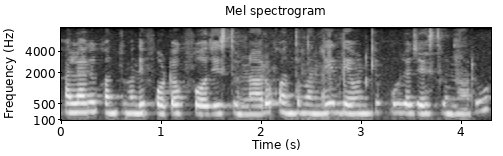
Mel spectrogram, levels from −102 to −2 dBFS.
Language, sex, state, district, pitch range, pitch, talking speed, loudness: Telugu, female, Andhra Pradesh, Sri Satya Sai, 235-255 Hz, 240 Hz, 110 wpm, -16 LUFS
